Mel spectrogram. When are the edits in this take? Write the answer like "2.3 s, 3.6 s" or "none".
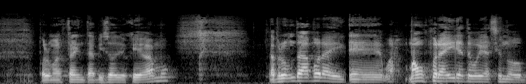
3.5 s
